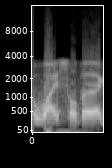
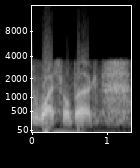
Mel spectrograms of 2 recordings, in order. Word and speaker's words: Weisselberg: note on mr weisselberg it is a weisselberg as in wise uh it's not the more tempting weasel which is i know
